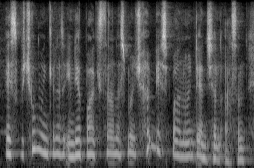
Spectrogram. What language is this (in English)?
Kashmiri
